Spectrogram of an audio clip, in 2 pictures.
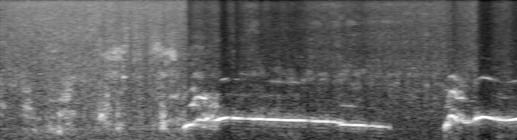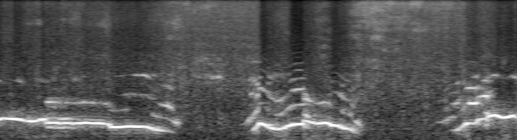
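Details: Siberian Husky Mila, being bathed and groomed, sounds off in long, slowly falling wails of about two seconds each, separated by brief gaps, with a harsh blow-dryer rush strongest at the start.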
